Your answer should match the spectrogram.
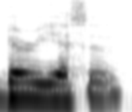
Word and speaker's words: Berryessa: It is B-E-R-R-Y-E-S-S-A. Berryessa or Berryessa? – Or what was the letter after the Y? – E. – Huh. – Yeah, see what I mean. – Okay. I'll give you Berryessa. – All right, Berryessa it is.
